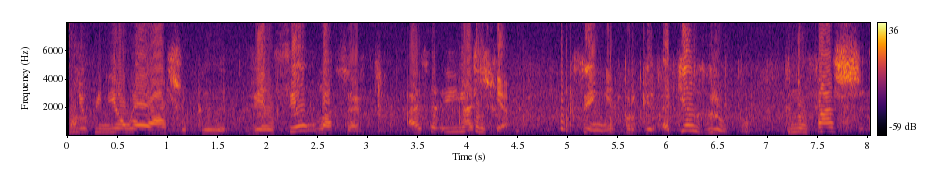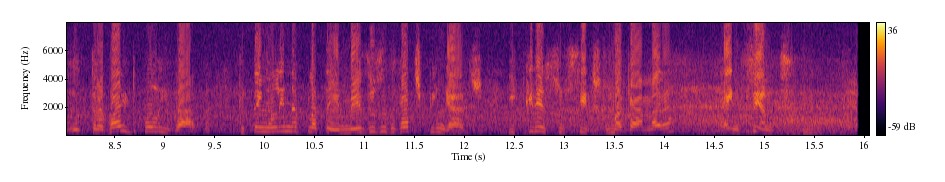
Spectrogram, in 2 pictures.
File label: vox pop; rivoli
